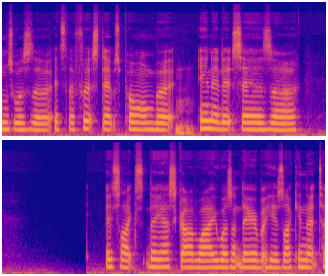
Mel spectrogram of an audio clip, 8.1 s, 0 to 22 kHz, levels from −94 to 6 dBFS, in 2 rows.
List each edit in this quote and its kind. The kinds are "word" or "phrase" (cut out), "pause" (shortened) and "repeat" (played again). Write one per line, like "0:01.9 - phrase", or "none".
none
